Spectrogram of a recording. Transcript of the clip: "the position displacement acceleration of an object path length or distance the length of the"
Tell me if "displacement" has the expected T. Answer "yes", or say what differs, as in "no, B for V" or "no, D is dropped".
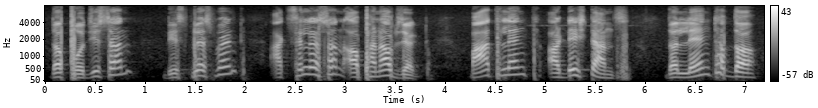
yes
